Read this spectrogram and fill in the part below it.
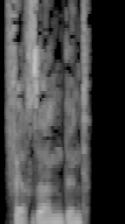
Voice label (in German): "versandend", german; adjectives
